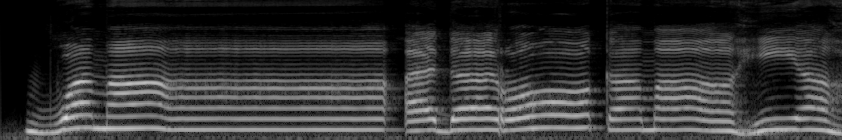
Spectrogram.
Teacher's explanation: اور یہ ہا 2 چشمی ہا ہے، اقصی الحلق سے ادا ہوگی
